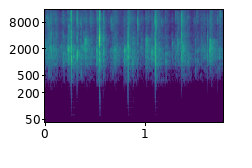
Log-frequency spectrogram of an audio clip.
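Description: Audience applause with distinct, fairly steady claps about four per second, sounding like a modest group rather than a roaring crowd, moderately quiet and with no talking over it.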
